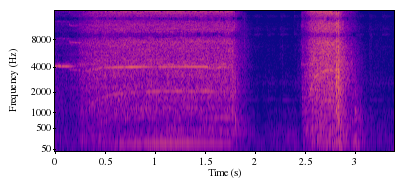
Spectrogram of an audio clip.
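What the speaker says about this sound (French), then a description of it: "faites très attention en utilisant votre perceuse pour ne pas vous blesser" An electric drill bores into a plastic jerrycan, whining steadily for nearly two seconds, stopping briefly, then revving again in a short, louder burst, close and with no talk over it.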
